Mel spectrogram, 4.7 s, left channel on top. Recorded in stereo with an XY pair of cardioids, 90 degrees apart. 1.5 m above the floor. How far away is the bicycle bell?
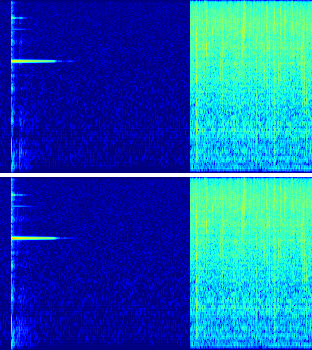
About 5 m.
